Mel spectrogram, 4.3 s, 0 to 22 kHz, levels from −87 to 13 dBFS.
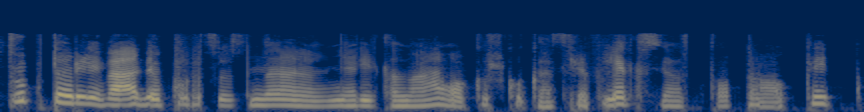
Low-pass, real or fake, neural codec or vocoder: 7.2 kHz; fake; codec, 16 kHz in and 24 kHz out, 0.6 kbps, FireRedTTS-2 codec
